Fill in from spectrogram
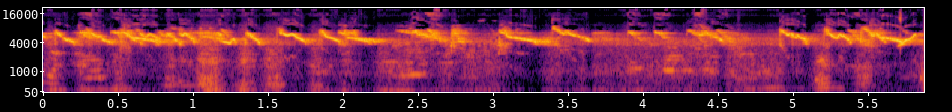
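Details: High, busy twittering of an Oriental white-eye, a pleci lure song meant to set other birds singing; quick chains of sharp down-slurred notes run almost without pause, with soft low-pitched background sounds.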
